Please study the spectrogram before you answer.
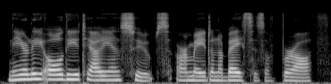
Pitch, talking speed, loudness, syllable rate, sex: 195 Hz, 215 wpm, -16 LUFS, 5.5 syllables/s, female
